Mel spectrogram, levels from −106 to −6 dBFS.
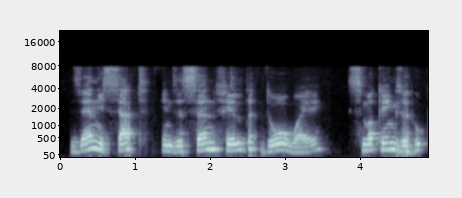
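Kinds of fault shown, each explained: Bit errors on an ADPCM link: flipped bits knock the decoder's step size and predictor off track, giving pops and rough, uneven bursts in the speech around 0.9, 2.5 and 4.5 s.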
